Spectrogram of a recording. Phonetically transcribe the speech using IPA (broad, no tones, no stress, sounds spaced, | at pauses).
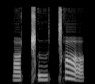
ɑ ǁ ɯ ǀ ɑ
